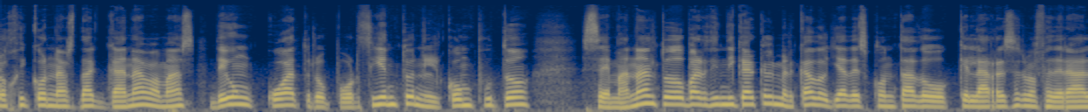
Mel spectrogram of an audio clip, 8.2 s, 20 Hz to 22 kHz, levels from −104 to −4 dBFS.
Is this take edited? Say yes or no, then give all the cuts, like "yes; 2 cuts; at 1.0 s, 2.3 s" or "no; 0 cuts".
yes; 1 cut; at 1.5 s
